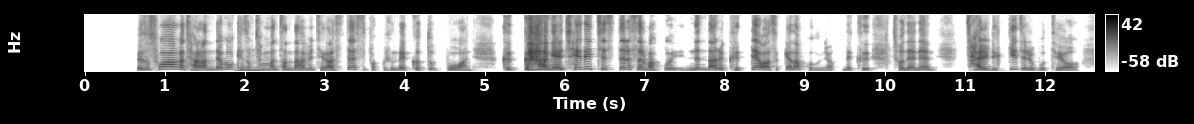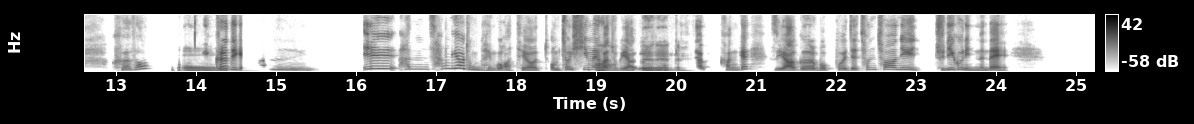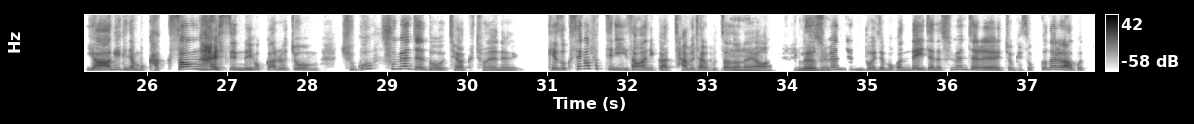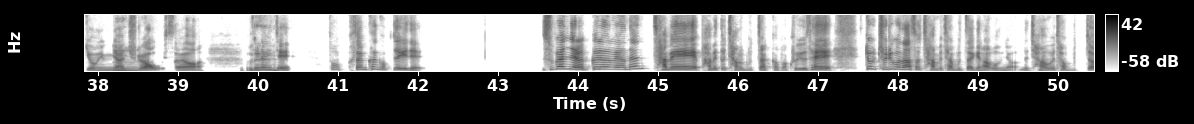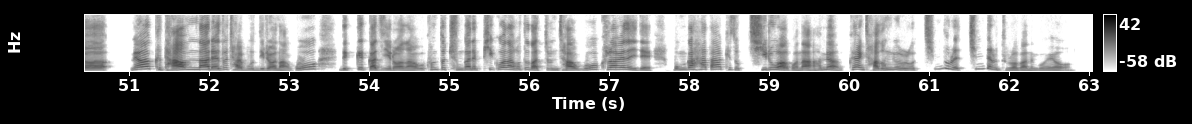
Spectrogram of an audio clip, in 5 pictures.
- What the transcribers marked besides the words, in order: laughing while speaking: "극강의"; other background noise; laughing while speaking: "각성할 수"; "수면제도" said as "수면젠도"; tapping
- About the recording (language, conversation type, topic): Korean, advice, 요즘 지루함과 번아웃을 어떻게 극복하면 좋을까요?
